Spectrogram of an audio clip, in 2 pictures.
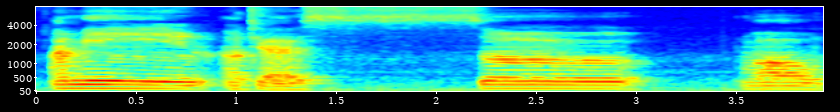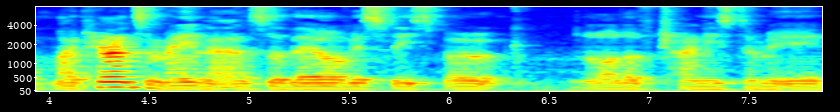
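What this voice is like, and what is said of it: Asian accent. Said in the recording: “you still have a Asian accent when you speak”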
